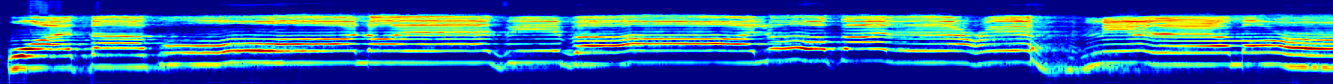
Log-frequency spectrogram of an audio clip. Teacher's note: کاف کو لام کے ساتھ ملا دیں گے، عین کو ہا کے ساتھ ملا دیں گے اور نون کو لام کے ساتھ ملا دیں گے۔ نون ساکن کے بعد فا حرف اخفا میں سے ہے تو یہاں پر اخفا کا قاعدہ ہو رہا ہے، یہاں پر ہم گنہ کریں گے۔ واو ساکن سے پہلے فا کے اوپر پیش ہے تو یہاں پر واو مدہ کا قاعدہ ہو رہا ہے، وقف کی وجہ سے شین ساکن ہو گیا ہے۔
